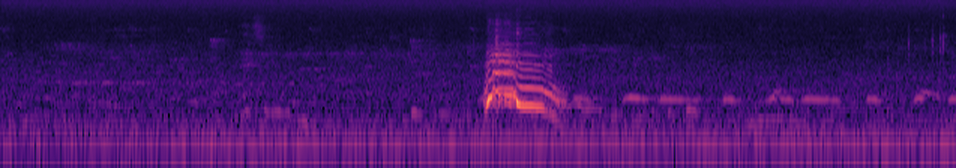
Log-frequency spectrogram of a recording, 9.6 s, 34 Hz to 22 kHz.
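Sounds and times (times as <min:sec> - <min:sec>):
captive Eurasian eagle-owl calling at a zoo in Szeged: 0:04.8 - 0:07.0.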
